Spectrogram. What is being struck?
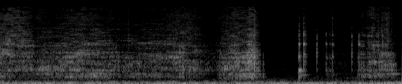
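Wooden serving tray.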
